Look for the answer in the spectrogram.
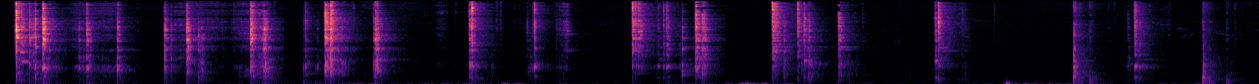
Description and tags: Cutlery - Plates
Plates banging together. (New Zealand)
Cooking, Kitchen, Plates, Household, Cutlery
